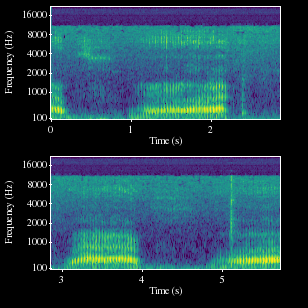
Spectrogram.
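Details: Domestic cat purring inside a room, a throaty rumble rising and fading in long swells about every two seconds, with soft gaps between breaths.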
